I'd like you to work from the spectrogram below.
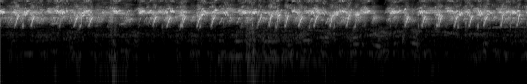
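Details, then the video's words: Goldfinch nestlings calling as they are fed, a steady stream of sharp, high-pitched squeaky chirps, repeated in quick pulsing bursts with no pause, plus a faint knock. "تزقيم فراخ الحسون"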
